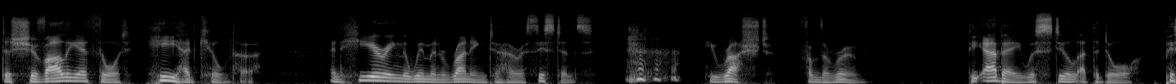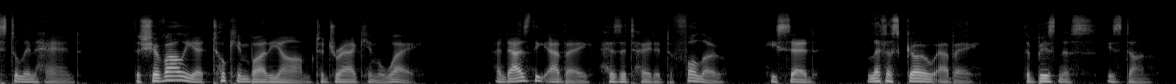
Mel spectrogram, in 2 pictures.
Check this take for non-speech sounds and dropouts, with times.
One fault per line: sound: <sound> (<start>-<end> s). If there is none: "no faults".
sound: laugh (6.3-6.8 s)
